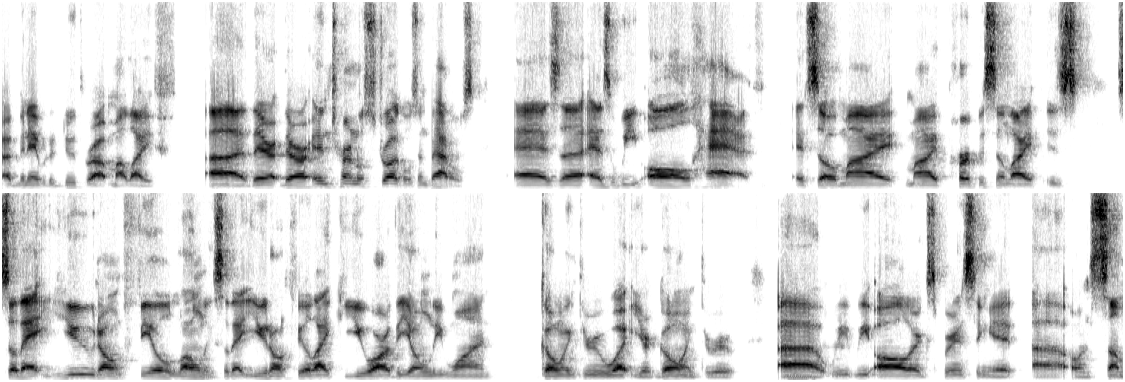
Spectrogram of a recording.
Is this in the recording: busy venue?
no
